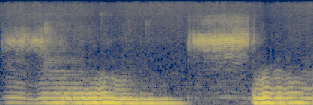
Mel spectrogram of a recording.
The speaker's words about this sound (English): On a summer day, a field of fireweed is buzzing with a swarm of bumblebees.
